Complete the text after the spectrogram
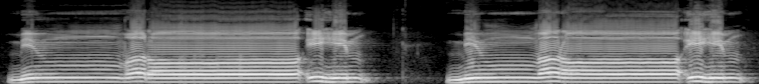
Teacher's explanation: حروف مدہ کے بعد حمزہ اسی کلمے میں آ رہا ہے، اور اسے 3 یا 4 الف کے برابر کھینچ کر پڑھیں گے. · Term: مد متصل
